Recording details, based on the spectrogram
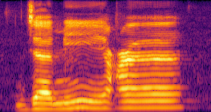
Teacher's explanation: Jikalau kita berhenti pada alif yang merupakan huruf terakhir sebelum huruf berbaris dua di atas, jami'an, ain baris dua di atas alif, maka kita berhenti dengan baris yang satu, bunyinya dua harakat. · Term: mad iwad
